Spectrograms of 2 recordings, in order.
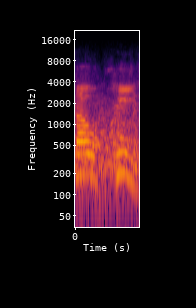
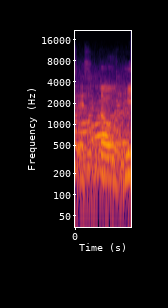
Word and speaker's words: Tawhid: Do you want to debate the Islamic concept of Tawhid? You already asked me. It's Tawhid. Do you want to debate it though? It's Tawhid. Yeah, pronunciations apart.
